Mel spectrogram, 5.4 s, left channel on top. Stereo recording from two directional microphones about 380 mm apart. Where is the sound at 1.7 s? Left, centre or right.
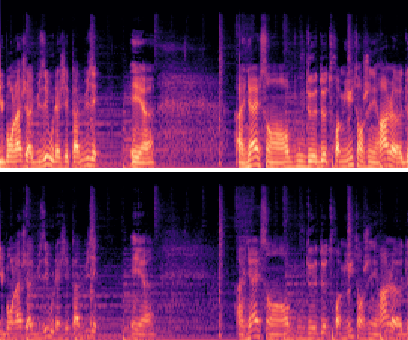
Left.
